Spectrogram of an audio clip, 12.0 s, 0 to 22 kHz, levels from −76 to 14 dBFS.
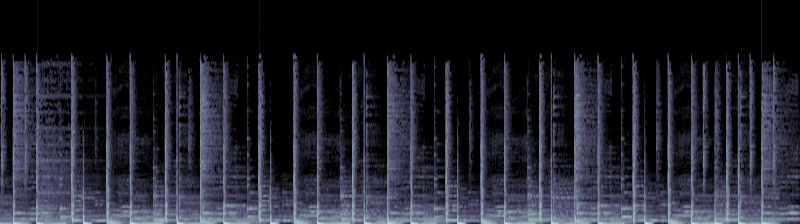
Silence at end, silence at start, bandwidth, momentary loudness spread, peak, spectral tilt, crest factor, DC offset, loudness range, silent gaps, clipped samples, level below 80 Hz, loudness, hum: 0 s; 0 s; 17 kHz; 4 LU; 0 dBFS; -5 dB/octave; 12 dB; under 0.1%; 1 LU; none; under 0.1%; -16 dBFS; -14 LUFS; none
